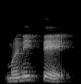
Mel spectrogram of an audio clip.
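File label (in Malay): "menitik", Malay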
